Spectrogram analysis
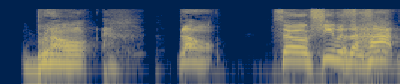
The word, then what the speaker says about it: Blount: Blount. So she was a hot mama. That word is pronounced Blount.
